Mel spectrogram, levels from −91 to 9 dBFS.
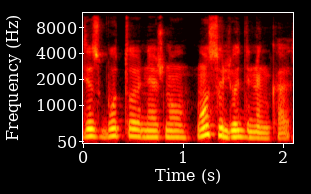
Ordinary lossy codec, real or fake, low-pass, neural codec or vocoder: MP3, 96 kbps; fake; 10.8 kHz; vocoder, 48 kHz, 128 mel bands, Vocos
